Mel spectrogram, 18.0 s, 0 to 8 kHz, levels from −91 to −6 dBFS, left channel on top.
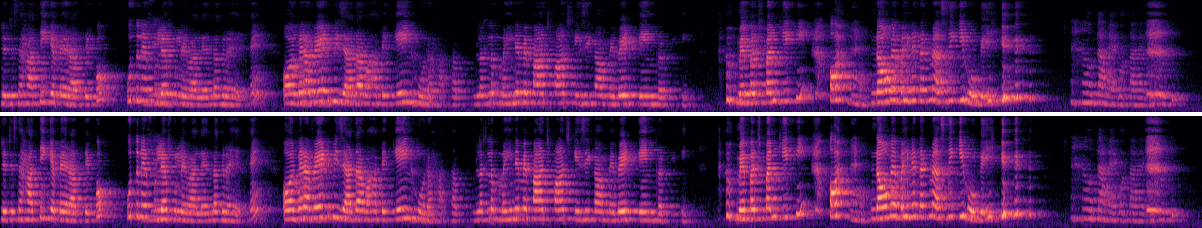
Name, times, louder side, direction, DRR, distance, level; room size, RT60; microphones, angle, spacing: voice 1, 0.0-1.5 1.9-3.9 4.2-10.3 10.9-12.6 13.1-15.3 17.2-17.6, right 3 dB, 30° right, 5 dB, 0.3 m, -32 dB
voice 2, 2.1-2.5 4.3-4.9 12.7-13.0 16.0-17.5, left 1 dB, 10° left, -3 dB, 0.6 m, -45 dB
3.9 x 2.1 x 3.2 m, 0.78 s
head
